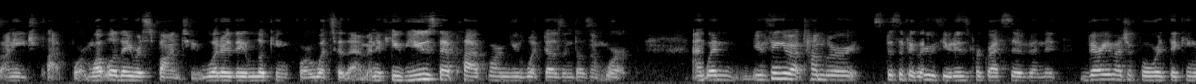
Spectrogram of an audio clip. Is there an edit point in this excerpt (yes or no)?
yes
